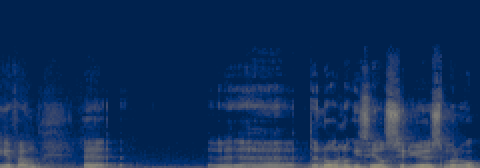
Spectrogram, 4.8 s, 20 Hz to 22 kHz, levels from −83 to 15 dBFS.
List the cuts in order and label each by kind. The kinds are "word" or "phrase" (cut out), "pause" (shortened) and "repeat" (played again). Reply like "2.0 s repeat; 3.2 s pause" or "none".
none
